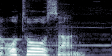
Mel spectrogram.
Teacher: O is similar in that it is typically followed by u, though it sounds like a long o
